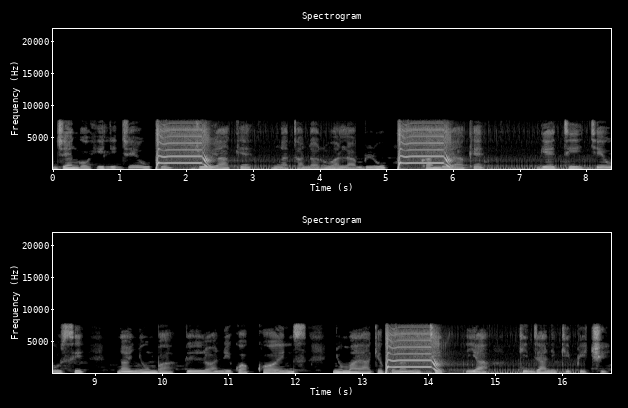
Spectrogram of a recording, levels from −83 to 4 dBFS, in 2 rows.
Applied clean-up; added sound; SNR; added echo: none; Drill; -2 dB; none.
